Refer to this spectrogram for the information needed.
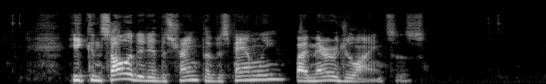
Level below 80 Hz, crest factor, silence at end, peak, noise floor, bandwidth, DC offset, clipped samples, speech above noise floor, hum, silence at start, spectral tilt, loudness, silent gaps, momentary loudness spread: -58 dBFS; 18 dB; 1.25 s; 0 dBFS; -69 dBFS; 11.5 kHz; under 0.1%; under 0.1%; 53 dB; none; 0.4 s; -4 dB/octave; -16 LUFS; none; 21 LU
